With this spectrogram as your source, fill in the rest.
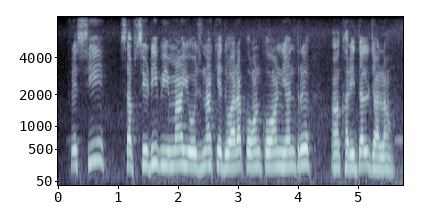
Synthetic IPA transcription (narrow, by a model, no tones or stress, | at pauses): kɾɪsi | sɐbsɪɖibiːmajoːd͡ʒnaked̪waːɾakɔːnkɔːnɪjə̃nt̪ɾə | kʰɐɾiːd̪əld͡ʒaːlãː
